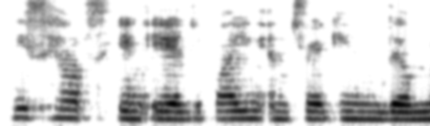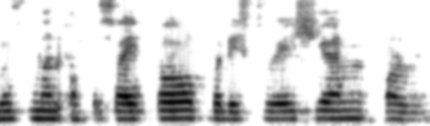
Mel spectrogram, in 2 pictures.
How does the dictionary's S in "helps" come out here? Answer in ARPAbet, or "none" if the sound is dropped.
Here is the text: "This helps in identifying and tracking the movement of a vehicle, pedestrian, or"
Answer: S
